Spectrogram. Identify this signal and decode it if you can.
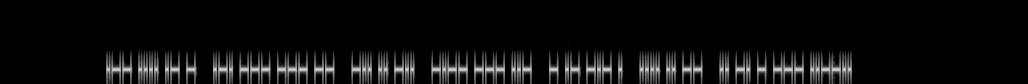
Morse code, heard as a keyed tone, about 44 wpm, 700 Hz. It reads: WHAT ROOM DID YOU TAKE HIM INTO?
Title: Sentences from Top 600 Words 45wpm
